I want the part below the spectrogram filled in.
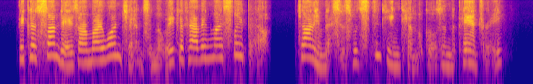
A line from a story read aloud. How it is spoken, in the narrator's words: said Johnny, explaining himself to Catherine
